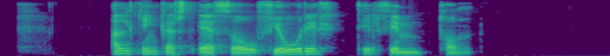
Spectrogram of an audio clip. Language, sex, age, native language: Icelandic, male, 40-49, Icelandic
